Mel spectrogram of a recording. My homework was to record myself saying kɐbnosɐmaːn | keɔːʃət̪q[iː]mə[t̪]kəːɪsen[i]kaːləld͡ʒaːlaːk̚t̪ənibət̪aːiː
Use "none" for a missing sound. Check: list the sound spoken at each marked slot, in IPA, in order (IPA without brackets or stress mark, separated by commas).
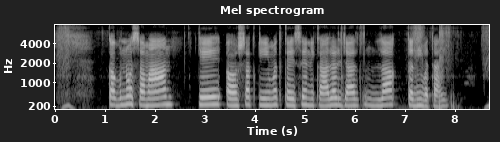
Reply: iː, t̪, ɪ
